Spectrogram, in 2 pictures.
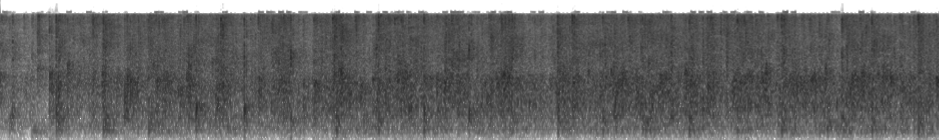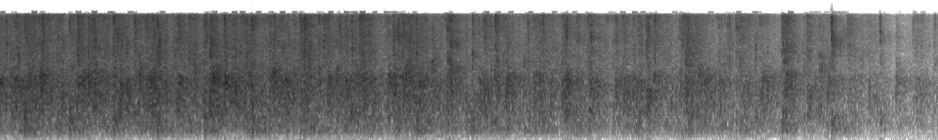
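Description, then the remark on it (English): An audience at the WikidataCon event breaks into sustained applause for the event photographer, many hands clapping in a dense, steady wash that stays loud throughout and only begins to thin slightly at the very end. “So special applause for our photographer.”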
